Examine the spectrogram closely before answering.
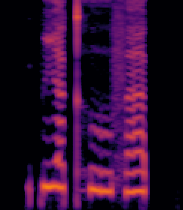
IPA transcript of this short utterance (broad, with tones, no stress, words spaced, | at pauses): pi˥˩a̯kʰuː˧fa˦˥k̚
